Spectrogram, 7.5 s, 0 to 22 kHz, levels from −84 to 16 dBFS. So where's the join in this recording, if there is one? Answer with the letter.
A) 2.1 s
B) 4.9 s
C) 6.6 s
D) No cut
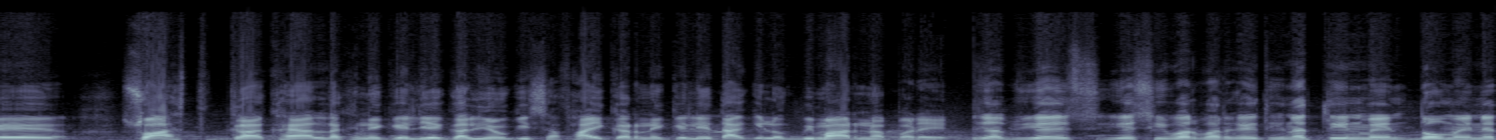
B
